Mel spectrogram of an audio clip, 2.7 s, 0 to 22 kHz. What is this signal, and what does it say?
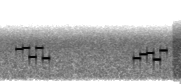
Five-tone selective call (CCIR), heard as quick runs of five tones, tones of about 100 ms, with radio hiss and a squelch burst at the end. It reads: 00443 36729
